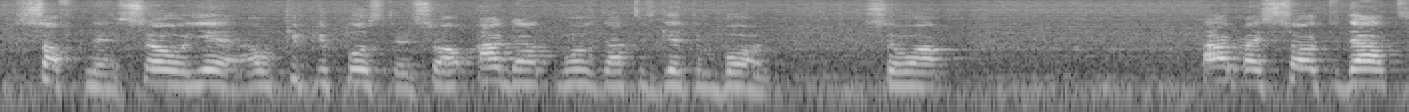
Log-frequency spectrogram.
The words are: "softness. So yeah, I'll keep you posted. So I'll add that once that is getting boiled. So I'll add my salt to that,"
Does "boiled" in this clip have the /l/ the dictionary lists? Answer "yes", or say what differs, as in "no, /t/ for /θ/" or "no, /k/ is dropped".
no, /l/ is dropped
